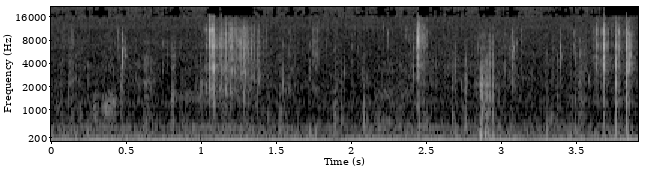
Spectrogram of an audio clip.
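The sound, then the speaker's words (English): Crunching as someone bites into a crispy flatbread topped with cheese and balsamic vinaigrette, several sharp crackly bursts scattered over a few seconds with quieter chewing between them, over a low steady hum and no talking. “Did you hear that crunch?”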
